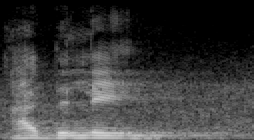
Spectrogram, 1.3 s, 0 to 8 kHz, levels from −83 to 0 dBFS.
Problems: constant background noise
